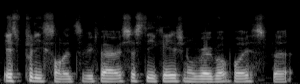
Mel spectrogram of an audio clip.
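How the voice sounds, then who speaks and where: A man co-hosting a casual podcast chat over a voice call, talking quickly and chattily. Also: medium pitch, flat delivery, mellow, no echo, soft background music, low-quality recording. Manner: quick, chatty, laughs easily. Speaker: podcast co-host. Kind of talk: casual chat about a board game.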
